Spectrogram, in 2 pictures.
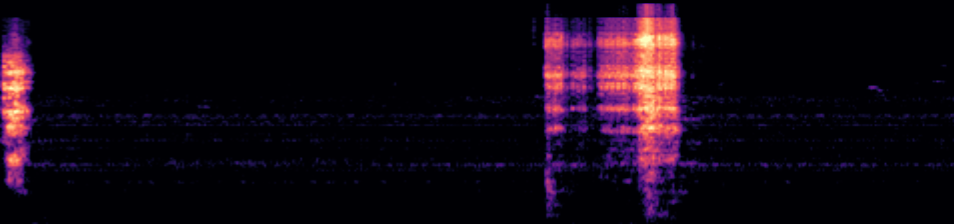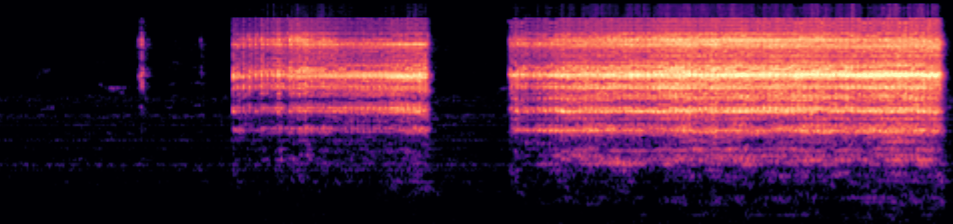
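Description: A chisel held on the tool rest cuts into wood spinning on a lathe, producing brief scraping bursts and then longer sustained hissing cuts with pauses between them, close and fairly loud.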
